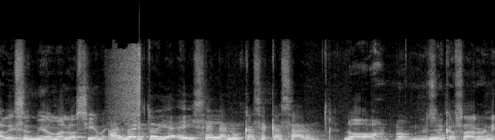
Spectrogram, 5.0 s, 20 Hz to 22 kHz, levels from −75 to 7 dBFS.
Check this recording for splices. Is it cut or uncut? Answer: cut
